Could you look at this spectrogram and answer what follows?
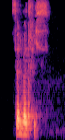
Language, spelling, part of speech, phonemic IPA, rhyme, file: French, salvatrice, adjective / noun, /sal.va.tʁis/, -is, LL-Q150 (fra)-salvatrice.wav
- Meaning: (adjective) feminine singular of salvateur; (noun) saviouress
